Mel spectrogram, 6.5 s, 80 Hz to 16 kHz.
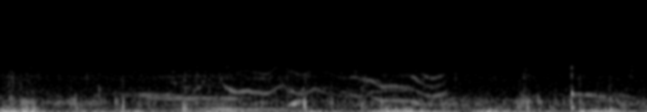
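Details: Juvenile humpback whale off Maui on February 17, 2020, an inquisitive young animal approaching a boat with its motor off, its mother nearby: varied tonal moans and gliding, upswept whistles over heavy low rumbling water noise.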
